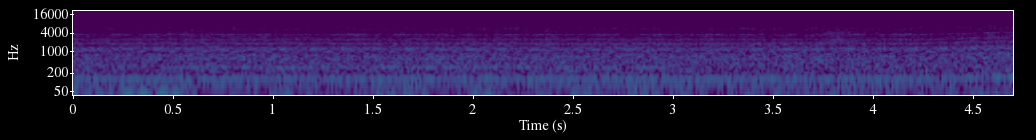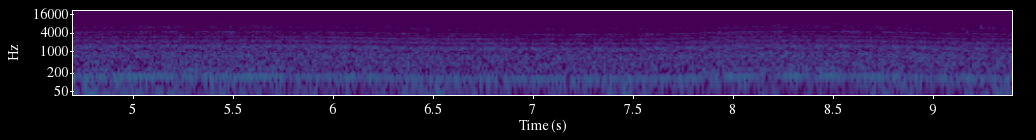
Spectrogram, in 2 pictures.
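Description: John Deere 5080R tractor engine in Farming Simulator 15, a steady low diesel drone running continuously with a slight pitch rise partway through, loud and close with no talk over it.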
